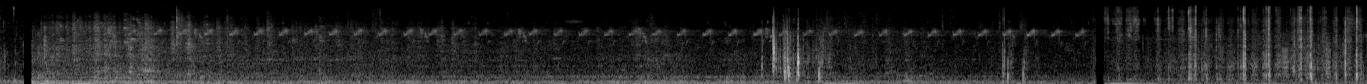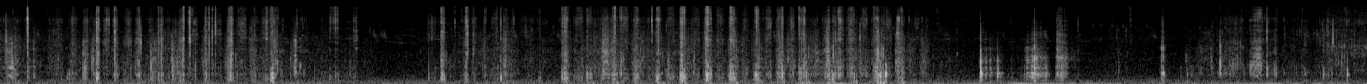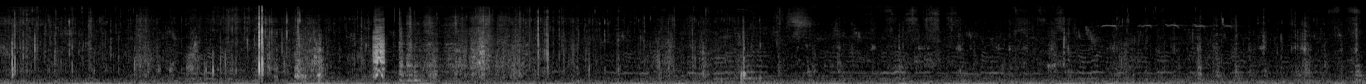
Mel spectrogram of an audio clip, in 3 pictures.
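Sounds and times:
knife cutting poultry carcass: 11.0s - 17.3s, 18.0s - 23.0s
small clicks and crackles: 11.1s - 41.0s.

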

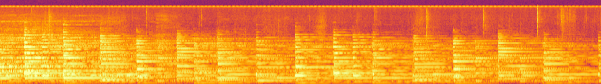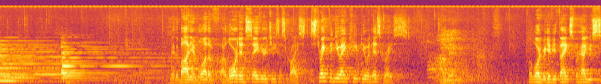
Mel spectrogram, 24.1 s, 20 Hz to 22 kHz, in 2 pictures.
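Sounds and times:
piano playing slow chords: 0.0s - 15.3s.

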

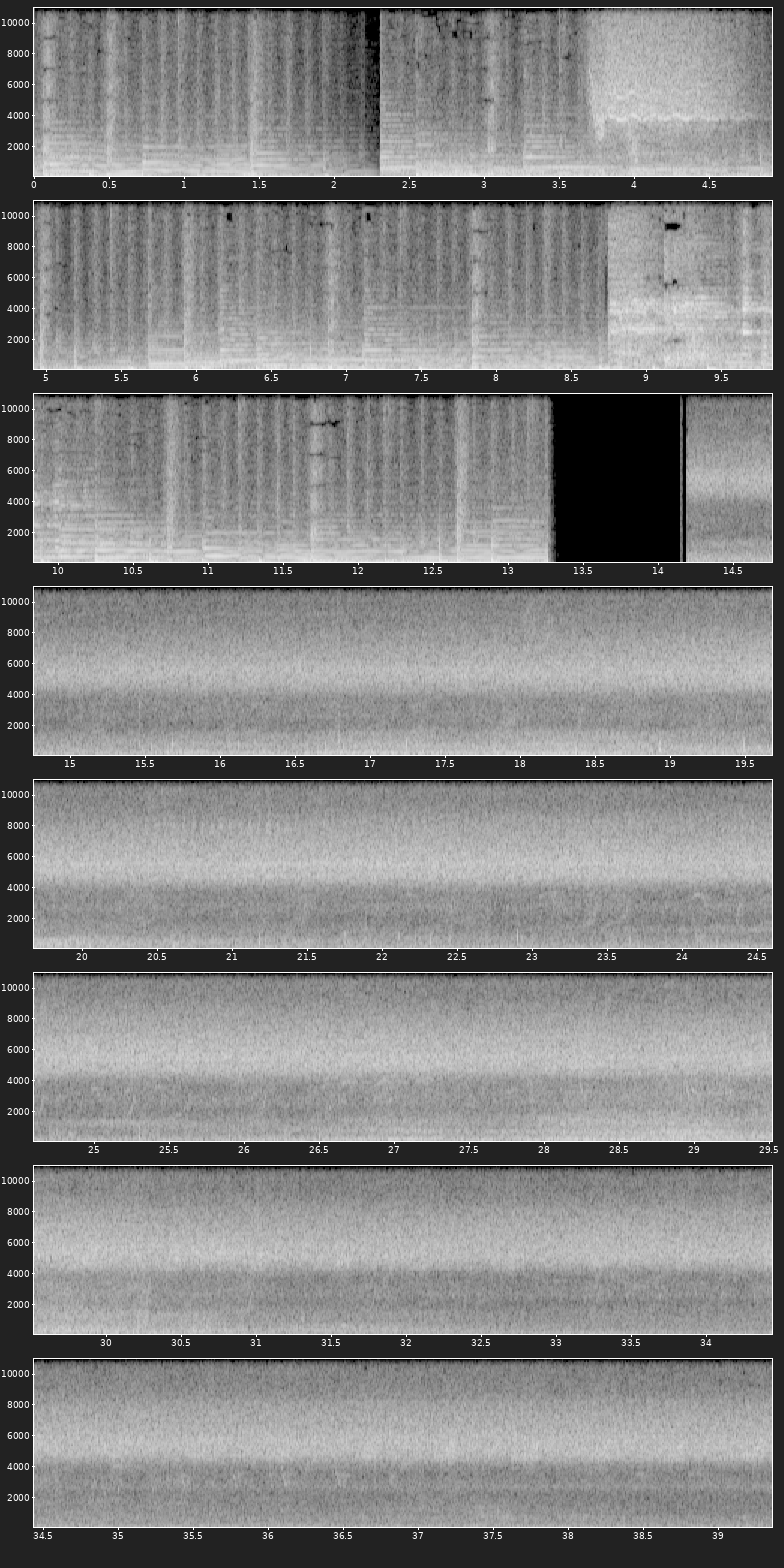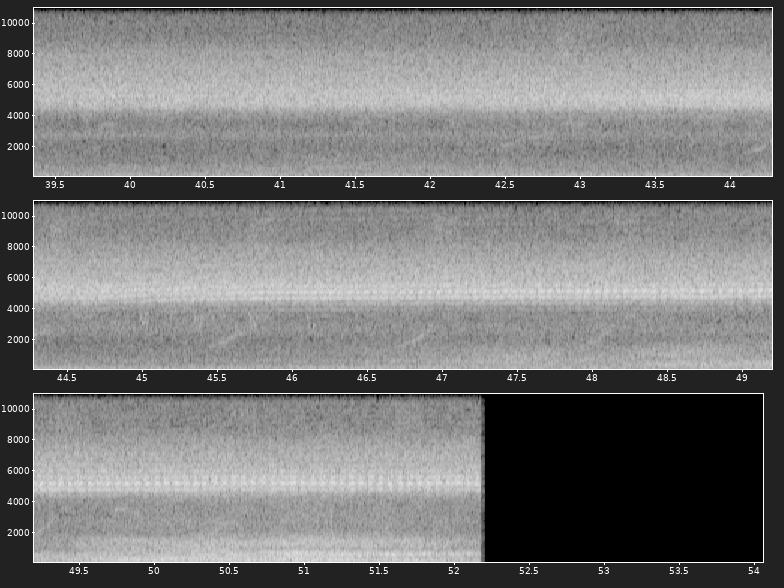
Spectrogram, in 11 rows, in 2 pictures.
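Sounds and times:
insects buzzing: 3.4s - 8.2s, 8.8s - 11.1s, 14.2s - 52.2s
rushing noise: 3.6s - 5.0s, 23.8s - 33.5s, 46.5s - 52.2s.

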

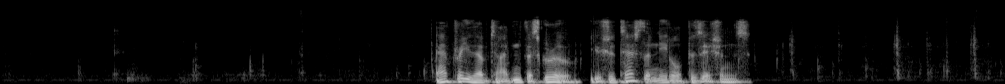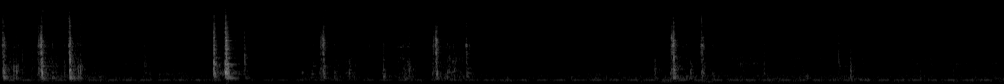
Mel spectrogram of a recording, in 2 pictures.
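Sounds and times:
faint steady hum: 0.0s - 20.0s
sewing machine needle clicks: 7.8s - 10.9s, 12.2s - 12.6s, 13.2s - 14.8s, 16.6s - 17.2s.

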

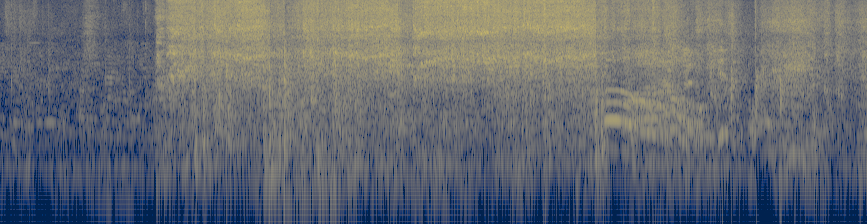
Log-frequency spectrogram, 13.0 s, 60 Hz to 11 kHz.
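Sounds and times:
toy truck motor whine: 2.4s - 9.0s, 10.4s - 13.0s
tyre noise on concrete: 7.2s - 10.0s.

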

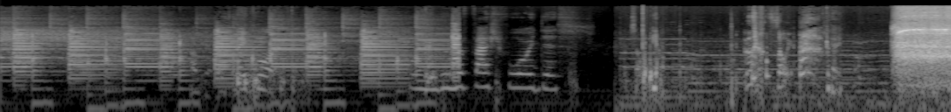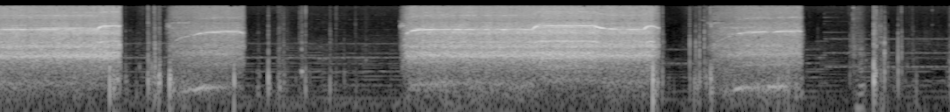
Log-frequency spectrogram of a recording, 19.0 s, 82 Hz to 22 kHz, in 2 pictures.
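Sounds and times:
electric drill whining: 8.9s - 12.0s, 13.5s - 18.4s.

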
